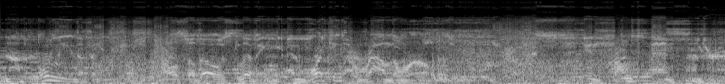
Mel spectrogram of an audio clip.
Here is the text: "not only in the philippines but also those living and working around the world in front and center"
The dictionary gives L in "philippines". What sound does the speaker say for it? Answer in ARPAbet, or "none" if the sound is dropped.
none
